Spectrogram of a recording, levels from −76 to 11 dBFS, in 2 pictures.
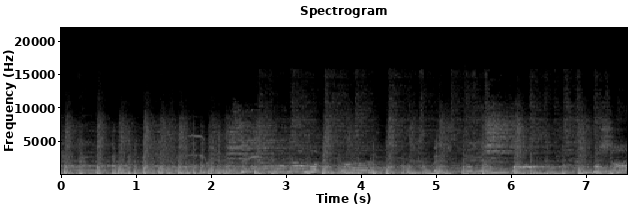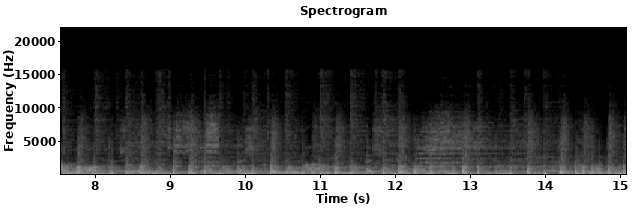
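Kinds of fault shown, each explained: Chunks out of order: blocks of about 186 ms play after blocks meant to follow them. Nothing is lost, but the sound jumbles at the hard joins. One block lands three places late near 1.49 s, others two late near 4.83 s and 9.10 s.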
